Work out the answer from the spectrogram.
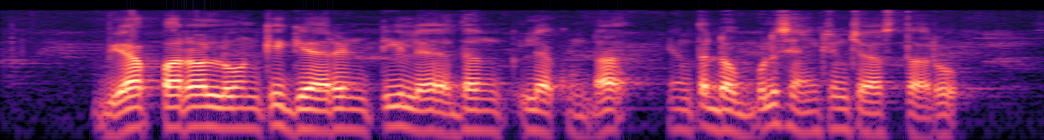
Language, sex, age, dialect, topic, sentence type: Telugu, male, 18-24, Utterandhra, banking, question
